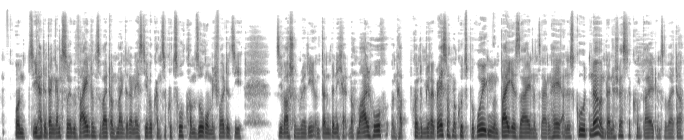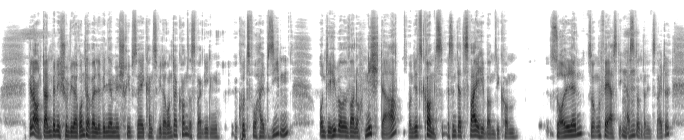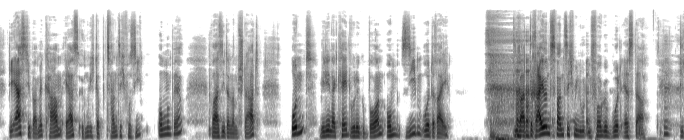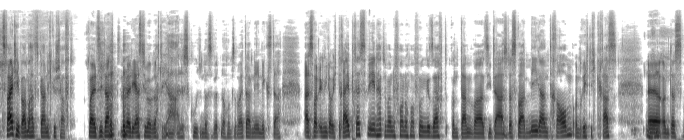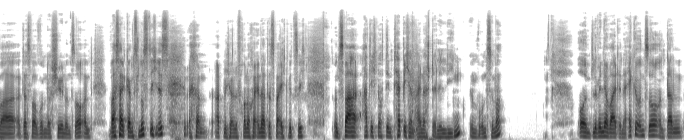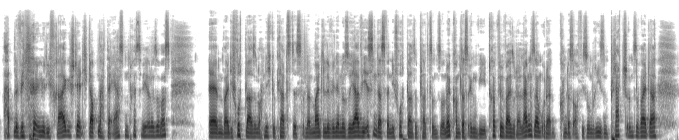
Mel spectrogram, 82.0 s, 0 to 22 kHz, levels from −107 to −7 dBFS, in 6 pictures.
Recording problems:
none

